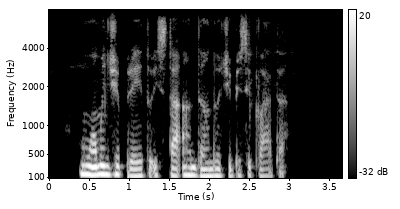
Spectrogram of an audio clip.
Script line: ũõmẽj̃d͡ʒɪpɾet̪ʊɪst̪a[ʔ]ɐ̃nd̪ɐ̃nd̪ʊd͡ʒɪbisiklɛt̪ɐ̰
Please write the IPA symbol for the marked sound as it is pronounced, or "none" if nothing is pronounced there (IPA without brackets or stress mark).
ʔ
